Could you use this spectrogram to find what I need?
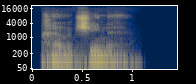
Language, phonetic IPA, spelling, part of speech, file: Polish, [xɛ̃ɲˈt͡ɕĩnɨ], Chęciny, proper noun, Pl-Chęciny.ogg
